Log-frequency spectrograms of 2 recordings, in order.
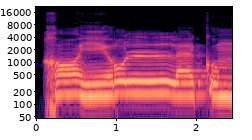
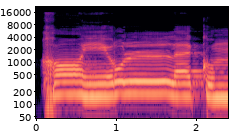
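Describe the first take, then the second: No difference in how they are said.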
